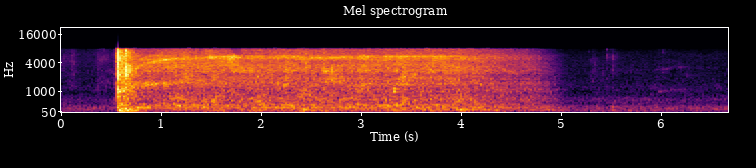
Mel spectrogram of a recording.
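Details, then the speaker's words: C3 Corvette with swapped LS1 engine, first crank after wiring the starter: about four seconds of even starter whirring with no firing, then it stops. Normal cranking while checking for oil pressure. "here goes the first crank I actually did uh bump the starter and it actually did engage so okay I'm looking to see if whole pressure comes up"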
